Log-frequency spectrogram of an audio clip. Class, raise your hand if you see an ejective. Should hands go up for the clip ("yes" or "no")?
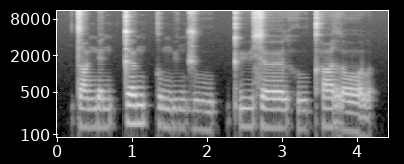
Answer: yes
